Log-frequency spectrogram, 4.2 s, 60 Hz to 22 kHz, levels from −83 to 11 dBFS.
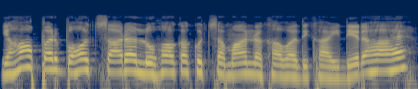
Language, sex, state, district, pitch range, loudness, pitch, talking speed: Hindi, male, Jharkhand, Ranchi, 165-200 Hz, -13 LUFS, 185 Hz, 200 wpm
